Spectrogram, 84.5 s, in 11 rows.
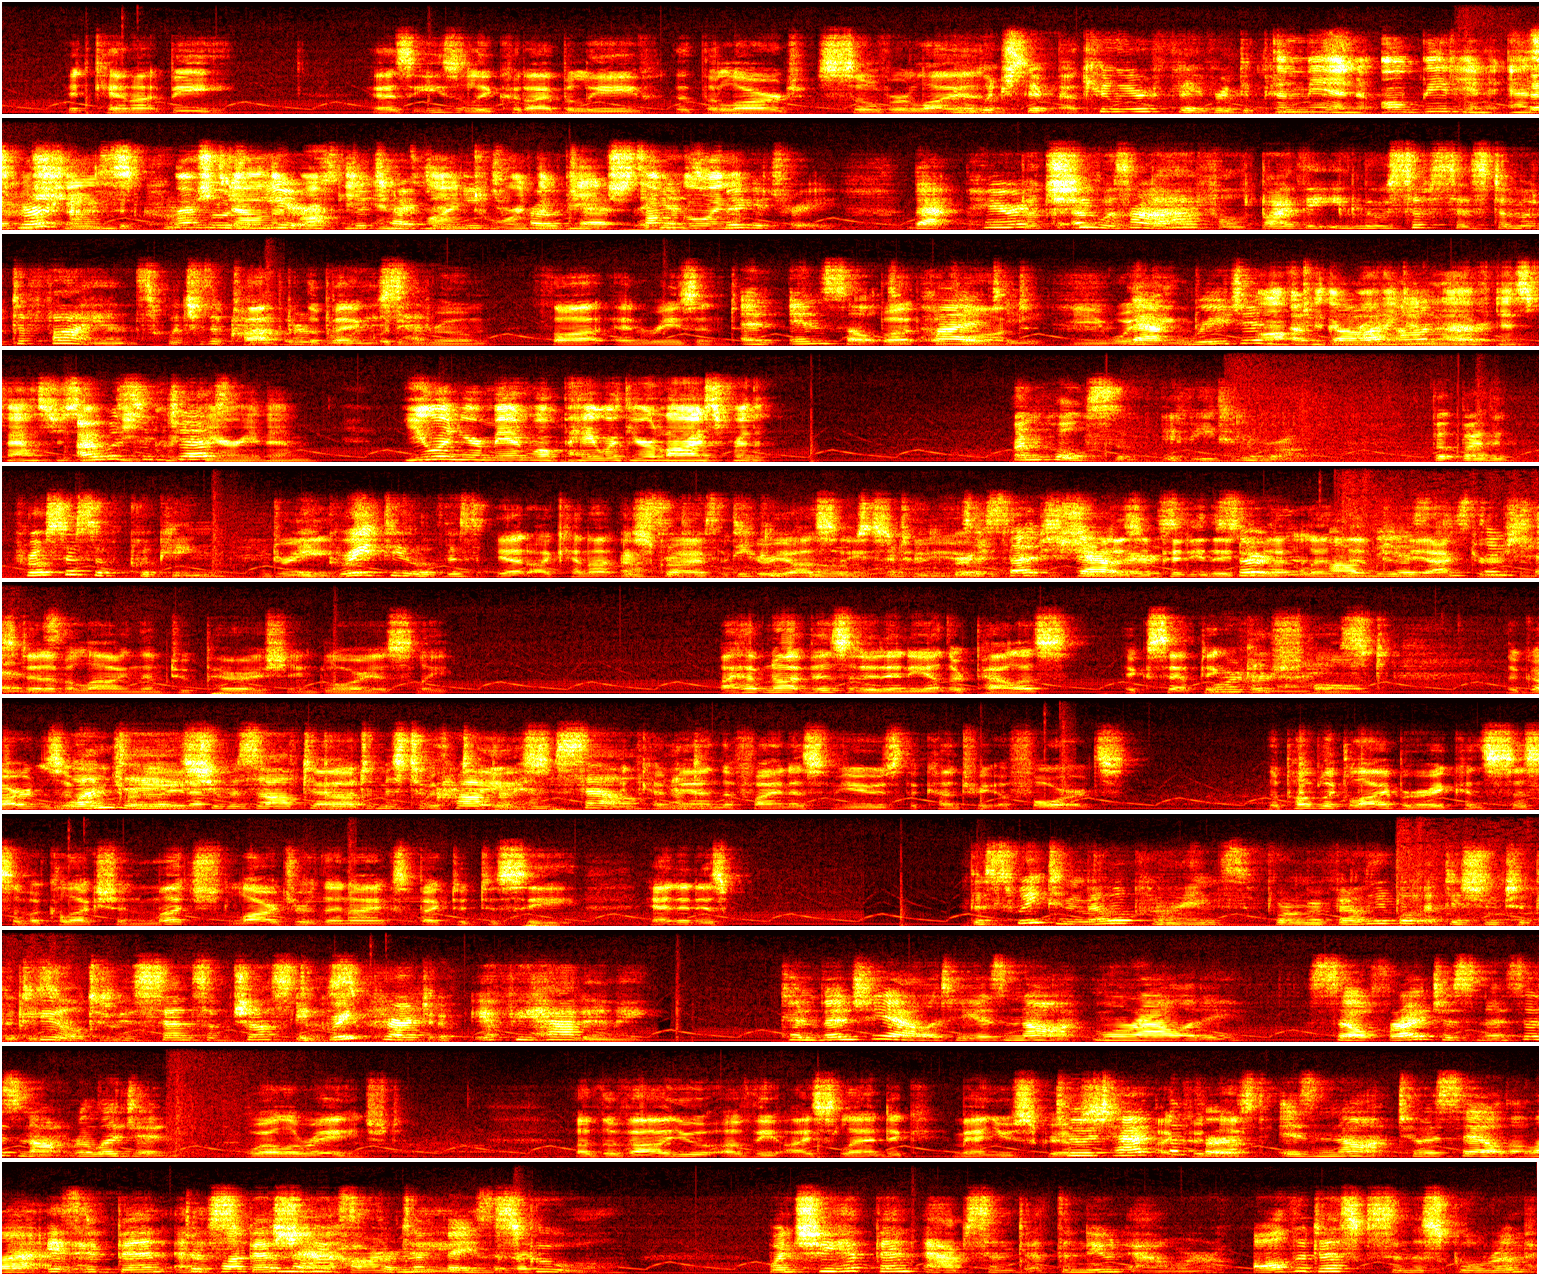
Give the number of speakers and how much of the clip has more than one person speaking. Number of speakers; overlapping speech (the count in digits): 5, about 36%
